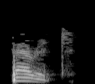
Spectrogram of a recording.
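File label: "parrot", Nepali; grade4; vertebrates invertebrates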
